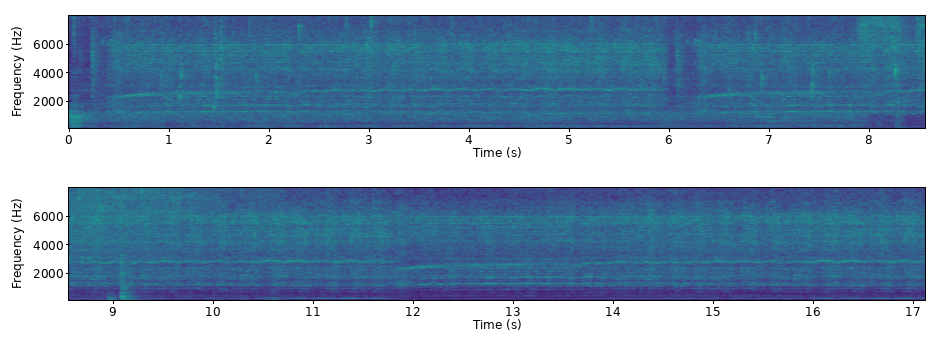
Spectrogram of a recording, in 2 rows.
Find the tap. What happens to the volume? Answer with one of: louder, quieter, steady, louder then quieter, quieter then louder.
steady.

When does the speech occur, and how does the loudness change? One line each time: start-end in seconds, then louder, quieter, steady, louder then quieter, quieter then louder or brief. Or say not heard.
not heard.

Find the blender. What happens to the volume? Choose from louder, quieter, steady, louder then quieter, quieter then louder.
steady.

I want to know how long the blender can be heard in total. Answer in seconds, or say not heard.
17 s.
